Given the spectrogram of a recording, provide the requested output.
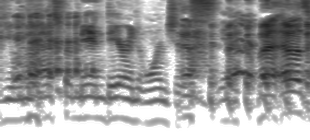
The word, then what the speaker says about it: Mandarin: i wrote until 2013 brad didn't know how to pronounce it either yeah exactly i was calling the man darren for about eight years so uh jared corrected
